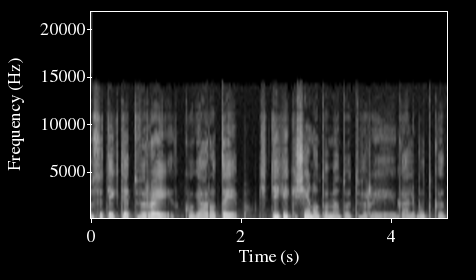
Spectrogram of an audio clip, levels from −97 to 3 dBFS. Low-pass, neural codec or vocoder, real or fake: 14.4 kHz; none; real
